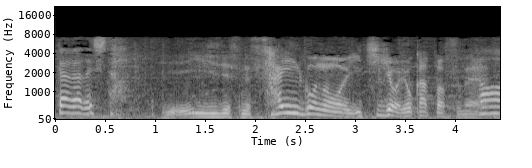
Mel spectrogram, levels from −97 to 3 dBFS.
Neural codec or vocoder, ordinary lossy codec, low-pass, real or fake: vocoder, 22.05 kHz, 80 mel bands, WaveNeXt; MP3, 32 kbps; 7.2 kHz; fake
